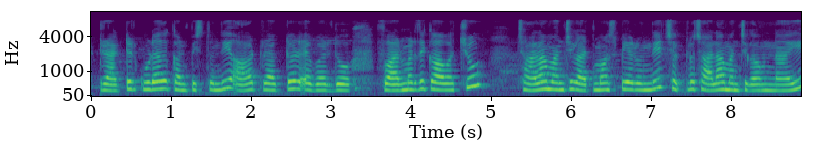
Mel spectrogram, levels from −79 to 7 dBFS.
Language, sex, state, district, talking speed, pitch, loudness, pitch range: Telugu, female, Telangana, Nalgonda, 115 wpm, 265 Hz, -16 LUFS, 250-290 Hz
